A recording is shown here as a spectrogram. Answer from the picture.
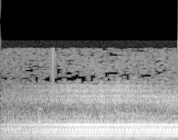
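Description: A car engine drones loudly, its steady low hum building slightly in intensity as it drives along the Old Mill Road, a single-lane dirt road past the Gowanda Cemetery, on a Sunday evening on the way to a wedding, with no voices over it.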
